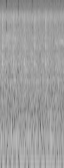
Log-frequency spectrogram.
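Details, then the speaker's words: Truck engine idling with deep steady rumble and a faint quick ticking on top; owner suspects lifters and rocker arms tapping and needing engine work. "I have to do some engine work my lifters and rocker arms and all that or tapping out probably can hear it in this video"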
